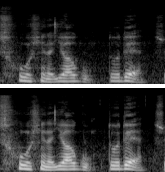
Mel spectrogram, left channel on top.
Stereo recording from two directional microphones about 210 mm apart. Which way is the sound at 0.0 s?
30° right (ahead or behind).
